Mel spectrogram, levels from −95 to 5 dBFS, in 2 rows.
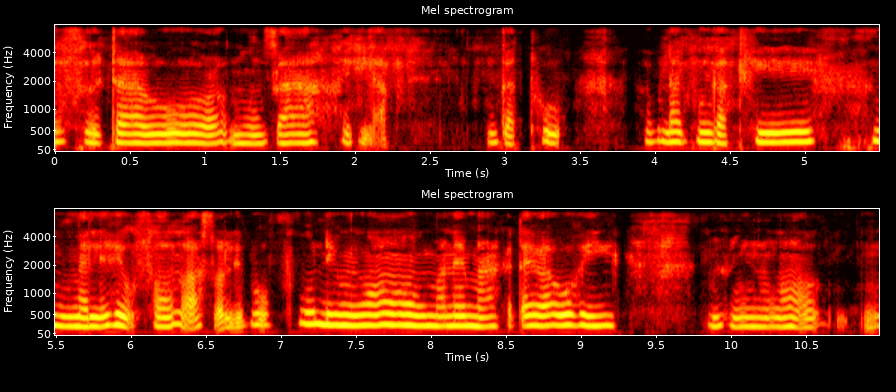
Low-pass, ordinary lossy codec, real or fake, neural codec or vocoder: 7.2 kHz; none; fake; codec, 16 kHz, 4.8 kbps, FACodec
